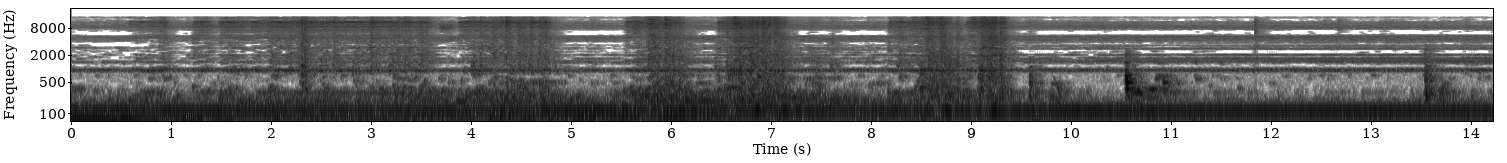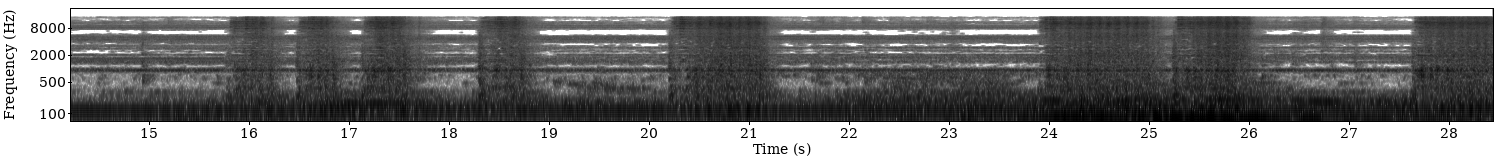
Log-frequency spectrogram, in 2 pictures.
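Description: A sewing machine hums and rattles steadily close by.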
